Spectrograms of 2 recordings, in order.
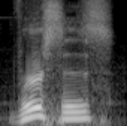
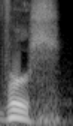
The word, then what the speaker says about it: versus: We're talking Beau DeMayo versus, that's right, it's actually a 2-syllable word, motherfuckers. It's versus, not verse.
